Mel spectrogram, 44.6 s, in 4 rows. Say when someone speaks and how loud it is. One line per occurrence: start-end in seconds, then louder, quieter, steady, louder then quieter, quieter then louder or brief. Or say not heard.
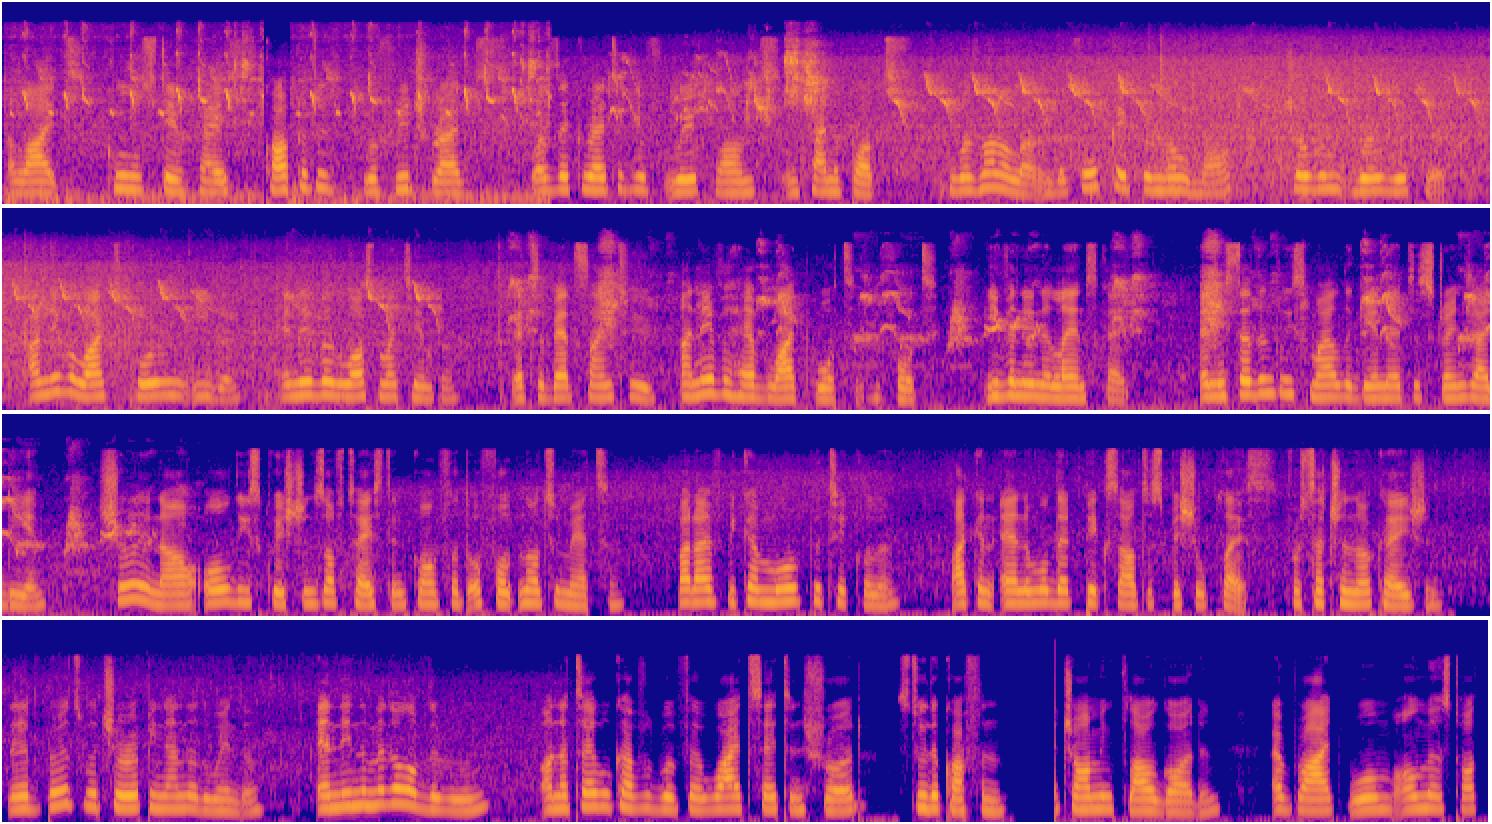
0.0-44.5 steady.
